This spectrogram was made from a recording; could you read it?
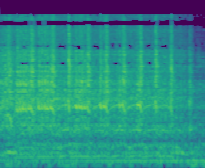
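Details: Free quad unused for years, starting fluid sprayed into intake, choke being adjusted: rapid uneven cranking puffs, trying to fire but never catching; spark later confirmed, no fuel from drain, floats suspected stuck, carb likely needs removal.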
